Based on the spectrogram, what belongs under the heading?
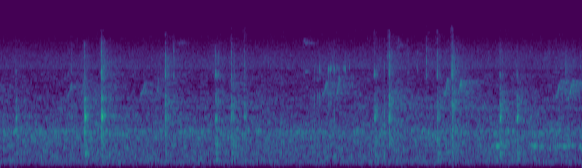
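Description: Great spotted woodpecker giving sharp, short 'kik' notes at irregular intervals every second or so, over a soft hiss of background noise.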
